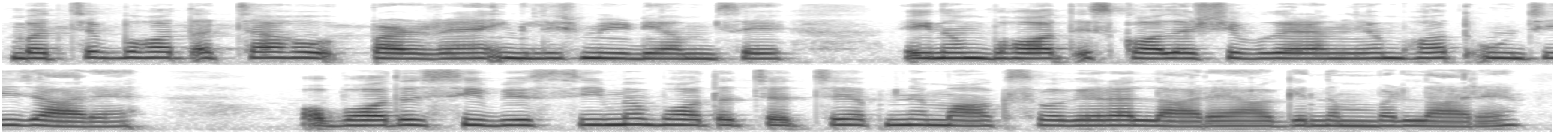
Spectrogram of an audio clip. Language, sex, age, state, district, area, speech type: Urdu, female, 18-30, Delhi, South Delhi, urban, spontaneous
